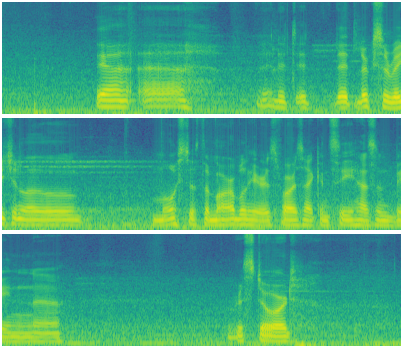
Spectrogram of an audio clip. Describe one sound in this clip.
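A man talks in a large echoing hall.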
